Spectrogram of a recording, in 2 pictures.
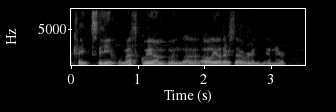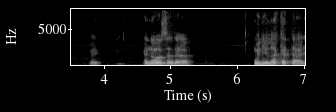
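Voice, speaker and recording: A man with a slightly high, mellow voice explains things in a slow, patient way. He often pauses to check that the listener is following. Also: vocal fry, poor audio. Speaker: language and culture speaker. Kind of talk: explanatory talk.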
